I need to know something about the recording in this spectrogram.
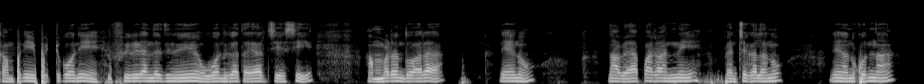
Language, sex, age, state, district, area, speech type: Telugu, male, 18-30, Andhra Pradesh, Vizianagaram, urban, spontaneous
